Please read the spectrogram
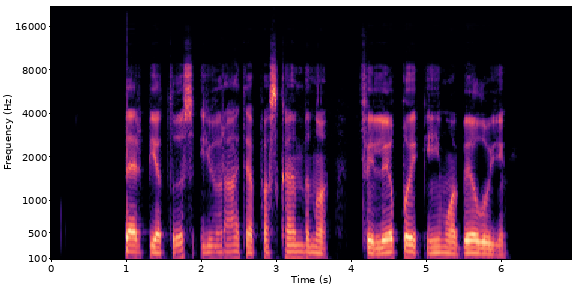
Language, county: Lithuanian, Kaunas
